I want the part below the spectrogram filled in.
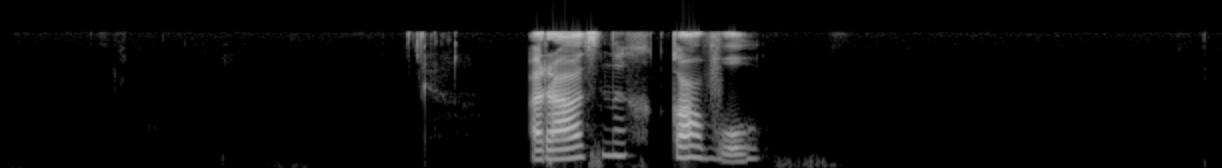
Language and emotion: Russian, neutral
